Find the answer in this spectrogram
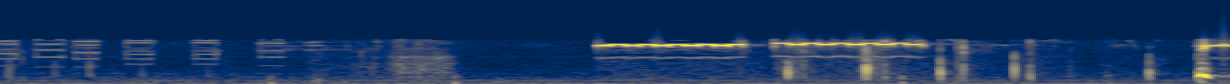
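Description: Mobile phone keypad beeping as a number is dialled, about seven quick key tones, then a phone ringing with a warbling electronic trill in two bursts that are much louder than the dialling.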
